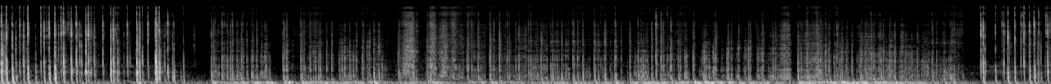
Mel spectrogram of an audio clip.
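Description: Long nails and fingertips quickly scratch and tap on a flat, padded black leather car seat panel. Rapid dry scratching and crackly rubbing mix with soft, low, dull thumps from the padding, and the sound has brief quieter dips near 2 and 9.7 seconds.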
